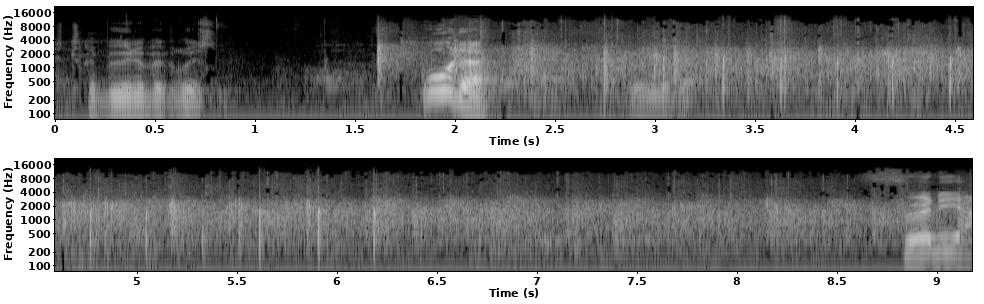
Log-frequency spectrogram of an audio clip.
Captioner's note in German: Beifall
